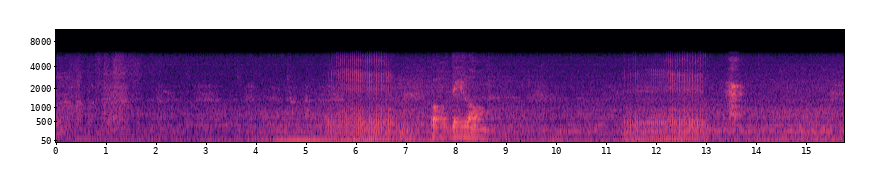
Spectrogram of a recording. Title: bulldog bosco snoring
